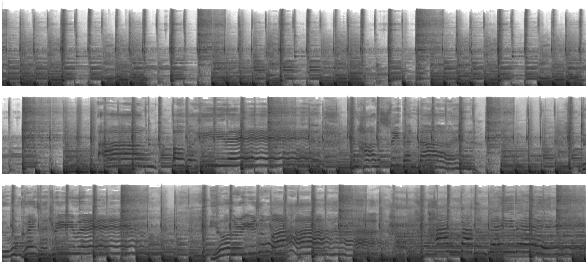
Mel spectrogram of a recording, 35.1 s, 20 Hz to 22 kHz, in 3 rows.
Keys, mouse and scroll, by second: 0.3 shift+a, 3.9 shift+a, 7.1 z, 9.8 ctrl+s, 10.2 scroll up 5, 11.8-13.5 drag, 15.5-17.8 drag, 17.8-19.3 middle drag, 19.3 shift+a, 22.0-23.3 drag, 24.4 ctrl+t, 25.4-31.0 drag.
